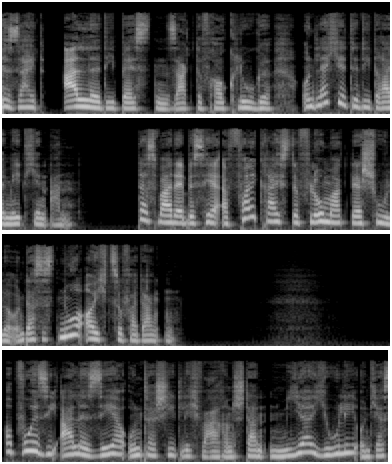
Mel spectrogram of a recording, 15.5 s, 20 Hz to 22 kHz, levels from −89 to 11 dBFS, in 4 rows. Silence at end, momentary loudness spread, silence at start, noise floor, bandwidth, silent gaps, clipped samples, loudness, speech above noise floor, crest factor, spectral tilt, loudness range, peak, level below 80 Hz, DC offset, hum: 0 s; 10 LU; 0 s; -75 dBFS; 15.5 kHz; none; under 0.1%; -19 LUFS; 56 dB; 20 dB; -4.5 dB/octave; 5 LU; 0 dBFS; -54 dBFS; under 0.1%; none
